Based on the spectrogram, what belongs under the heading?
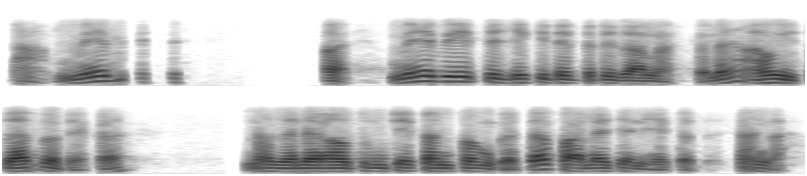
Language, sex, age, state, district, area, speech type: Goan Konkani, male, 45-60, Goa, Bardez, rural, conversation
